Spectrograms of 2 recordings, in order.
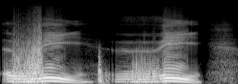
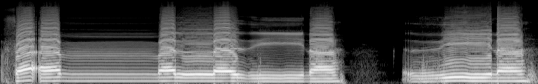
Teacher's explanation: Agar sempurna dari makhraj dan sifatnya adalah ujung lidah kita tempelkan dengan gigi seri atas, agak kita keluarkan sedikit sehingga berbunyi zi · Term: huruf zal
